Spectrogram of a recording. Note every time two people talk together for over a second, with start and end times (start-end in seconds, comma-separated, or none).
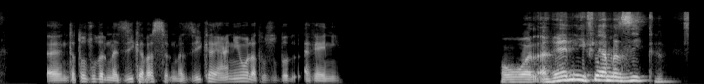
none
